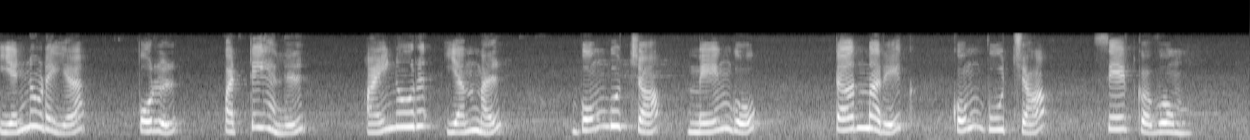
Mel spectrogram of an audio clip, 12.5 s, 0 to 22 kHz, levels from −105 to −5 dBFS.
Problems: constant background noise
